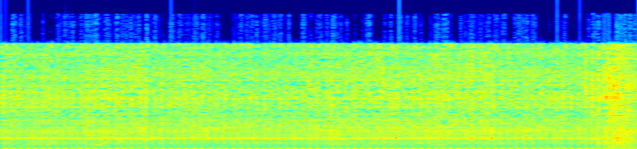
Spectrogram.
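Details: Scooter after CVT reassembly, previously noisy and rough from damaged rollers: single-cylinder idles with even thump about three per second, no rattle or grind from the belt drive; normal CVT idle.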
